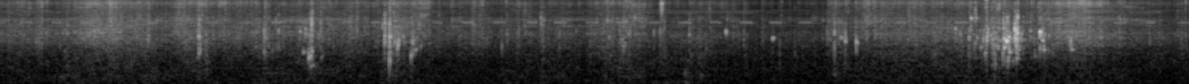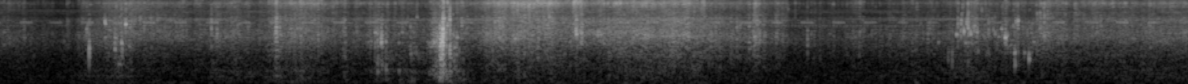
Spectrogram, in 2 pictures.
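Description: A hand sloshing and squelching through shallow muddy water, with an irregular string of sharper splashes, the loudest about five seconds in and again about eight seconds in.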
